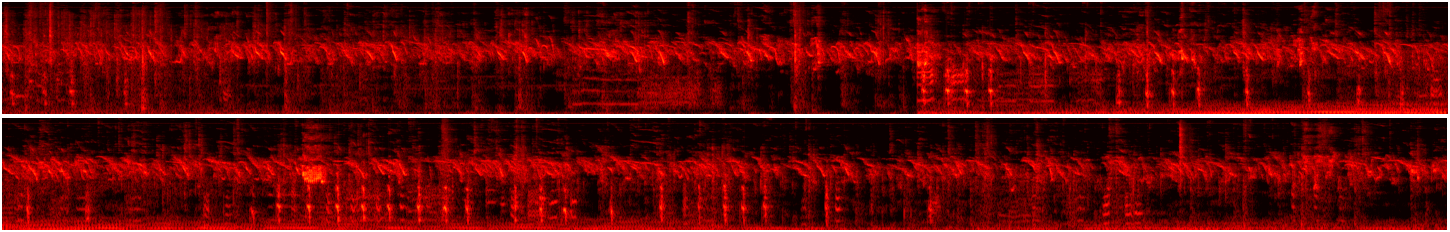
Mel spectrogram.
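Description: Flock of kampung chickens clucking and calling continuously, a dense chorus of many short, high calls.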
